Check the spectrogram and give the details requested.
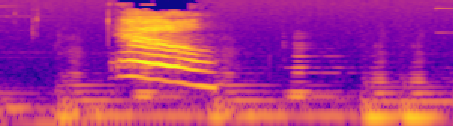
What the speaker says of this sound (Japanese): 猫の鳴き声がしました。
